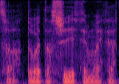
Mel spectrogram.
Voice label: "syth", Welsh

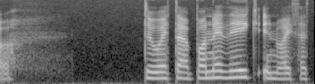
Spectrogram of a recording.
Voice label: "boneddig", Welsh

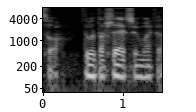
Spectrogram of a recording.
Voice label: "lles", Welsh

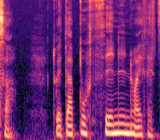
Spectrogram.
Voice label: "bwthyn", Welsh

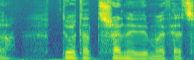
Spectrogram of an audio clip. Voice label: "trennydd", Welsh

